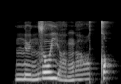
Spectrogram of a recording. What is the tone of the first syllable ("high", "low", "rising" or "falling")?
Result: low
